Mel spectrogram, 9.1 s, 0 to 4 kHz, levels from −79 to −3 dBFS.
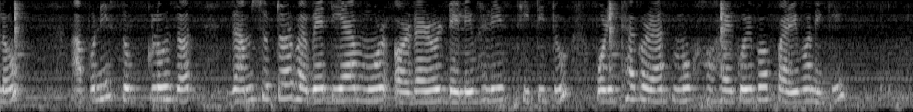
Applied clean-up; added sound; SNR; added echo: none; Snare drum; 15 dB; reverberation time 0.2 s.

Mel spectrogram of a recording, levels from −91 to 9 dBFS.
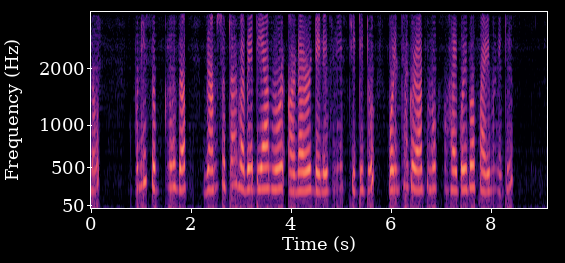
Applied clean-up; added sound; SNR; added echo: neural separator model SepFormer WHAMR!.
